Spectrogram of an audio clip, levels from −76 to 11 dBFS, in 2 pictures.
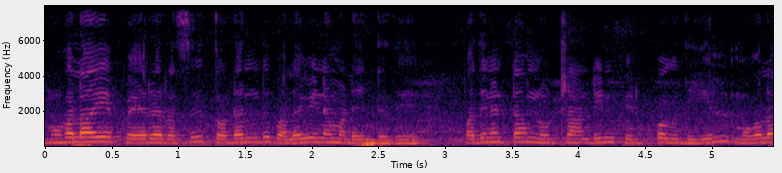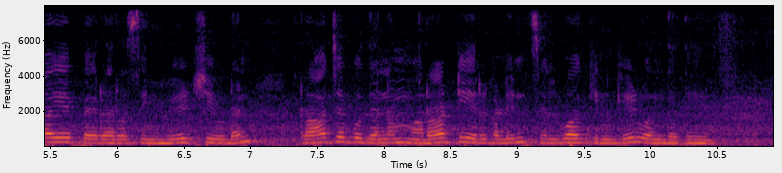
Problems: none marked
